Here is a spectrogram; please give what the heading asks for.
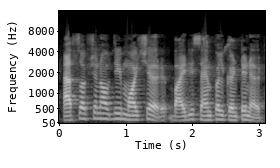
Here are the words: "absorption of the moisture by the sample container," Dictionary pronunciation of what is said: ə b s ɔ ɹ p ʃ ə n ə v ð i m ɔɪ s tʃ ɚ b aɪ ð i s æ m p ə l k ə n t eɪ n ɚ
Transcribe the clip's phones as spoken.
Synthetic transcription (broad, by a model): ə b s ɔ ɹ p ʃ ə n ə v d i m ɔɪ tʃ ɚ b aɪ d i s æ m p ə l k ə n t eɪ n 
